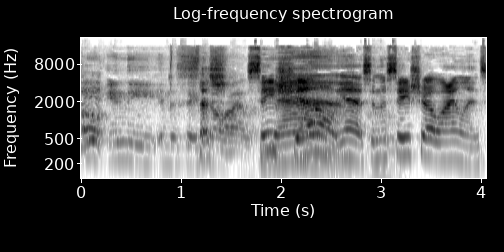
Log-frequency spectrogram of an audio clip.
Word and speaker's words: Seychelles: Seychelles, yes, in the Seychelles Islands.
